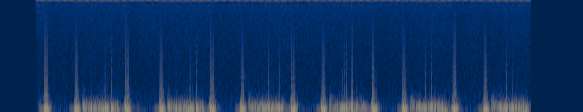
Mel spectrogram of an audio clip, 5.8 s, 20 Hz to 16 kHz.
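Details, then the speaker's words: Regular heartbeat about 74 a minute with continuous whooshing between beats: heart murmur from turbulent blood flow, such as stenosis or regurgitation. "a murmur is another abnormal heart sound an examiner should be aware of it is caused by turbulent blood flow resulting from abnormalities such as stenosis or regurgitation"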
